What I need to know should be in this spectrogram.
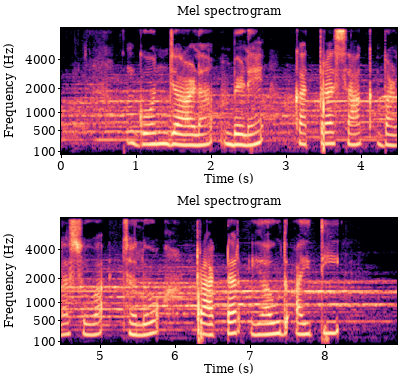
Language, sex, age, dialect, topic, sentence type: Kannada, female, 18-24, Dharwad Kannada, agriculture, question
